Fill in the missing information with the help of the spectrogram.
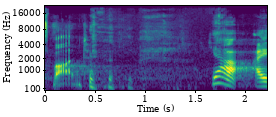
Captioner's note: chuckling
